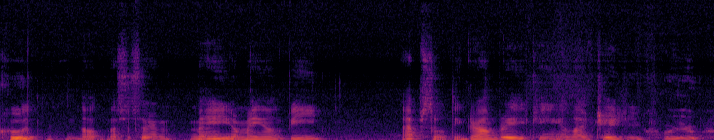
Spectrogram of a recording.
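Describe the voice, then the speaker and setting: With a non-native accent, a man speaks at a fairly slow pace and fairly low pitch, his intonation fairly even amid audible room echo. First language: not English. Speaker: vlogger. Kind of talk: casual monologue. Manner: halting.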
